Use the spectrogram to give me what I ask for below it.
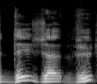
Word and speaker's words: Déjà Vu: elle s'écrit d'ailleurs avec les accents comme en français, Déjà Vu, ça se prononce comment à la française.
